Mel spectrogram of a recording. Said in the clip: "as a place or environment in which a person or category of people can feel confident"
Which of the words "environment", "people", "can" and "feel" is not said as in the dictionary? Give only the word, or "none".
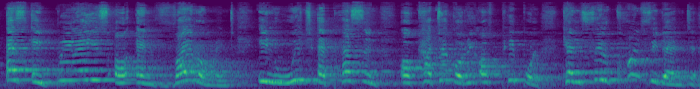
none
